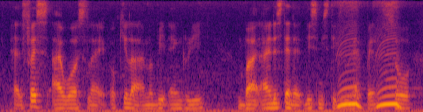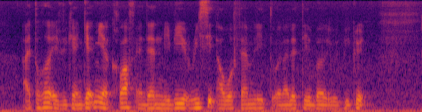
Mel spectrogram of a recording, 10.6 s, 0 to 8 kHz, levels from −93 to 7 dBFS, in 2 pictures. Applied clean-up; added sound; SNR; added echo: none; none; none; none.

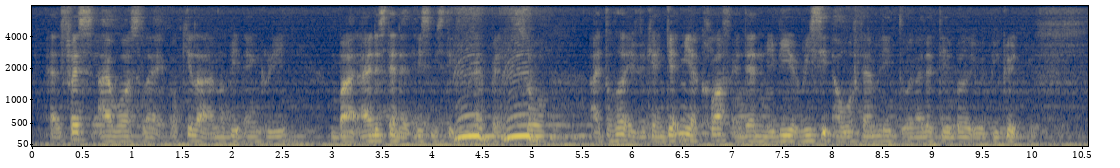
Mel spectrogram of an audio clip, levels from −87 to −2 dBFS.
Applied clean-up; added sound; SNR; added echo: none; none; none; reverberation time 2.4 s.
